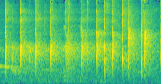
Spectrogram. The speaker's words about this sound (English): Got everybody right here. Get the clap going.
